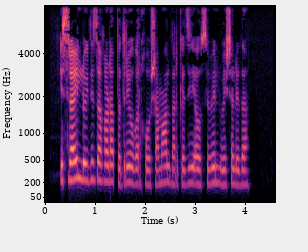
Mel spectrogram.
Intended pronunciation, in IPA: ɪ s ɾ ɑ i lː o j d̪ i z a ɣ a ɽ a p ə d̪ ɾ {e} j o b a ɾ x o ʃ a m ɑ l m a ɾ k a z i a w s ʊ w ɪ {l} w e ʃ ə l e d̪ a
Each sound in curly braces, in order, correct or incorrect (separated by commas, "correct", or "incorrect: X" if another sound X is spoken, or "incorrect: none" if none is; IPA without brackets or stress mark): correct, correct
